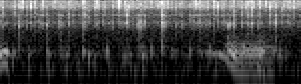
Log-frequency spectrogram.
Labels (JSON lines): {"label": "biophony, cascading saw", "recorder": "HydroMoth"}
